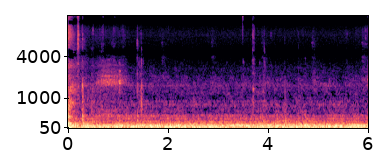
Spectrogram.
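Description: A steady low hum with faint scrapes and clicks of a metal fork stirring a thick cornstarch-and-water mix in a plastic cup.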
